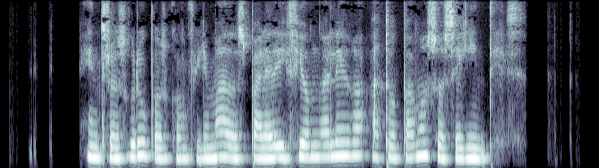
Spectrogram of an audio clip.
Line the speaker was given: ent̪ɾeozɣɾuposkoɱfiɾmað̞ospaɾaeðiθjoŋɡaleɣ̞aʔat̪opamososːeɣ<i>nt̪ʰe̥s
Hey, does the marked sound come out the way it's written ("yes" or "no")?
yes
